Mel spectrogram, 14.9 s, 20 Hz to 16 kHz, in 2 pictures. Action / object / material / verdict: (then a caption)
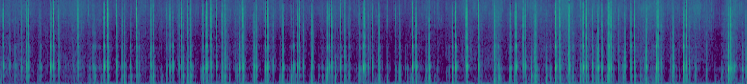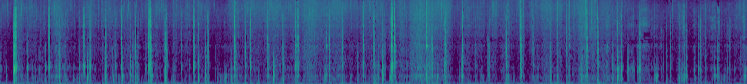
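tap / small paper cup / paper / none. Fingertips and nails rapidly tap the sides of a small, hollow, empty white paper cup held upright in both hands. The result is a dense, continuous patter of quiet, dry clicks with a hollow, mid-pitched resonance around 690 Hz that dies away almost instantly after each tap. It keeps going for the full fifteen seconds.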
